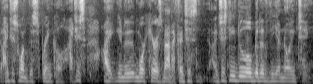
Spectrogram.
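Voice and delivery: soft, hesitant imitation of a seeker; hushed mock yearning. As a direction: plead softly, haltingly, as if for a small favor. Voicing charismatic sprinkle seekers.

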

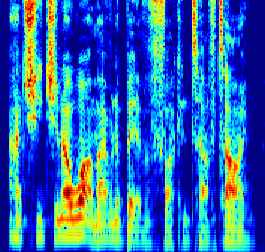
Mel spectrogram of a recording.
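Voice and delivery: soft, low confiding admission; quiet admission. Retold or imitated. Man confiding in his partner, soft and low. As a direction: let it drop low and soft.

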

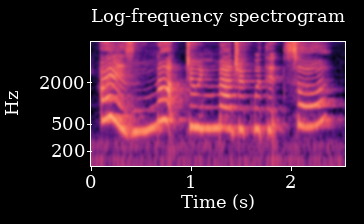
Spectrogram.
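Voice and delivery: very high, squeaky tearful squeal; the elf squeals her innocence in tears; squealing house-elf. A narrator's reading. Winky pleading with Mister Diggory, high tearful squeal. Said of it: "squealed Winky".

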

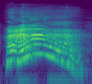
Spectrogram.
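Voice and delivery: loud, high mock villain laugh; villain's "ha ha". Imitating an ambusher behind the tree, triumphant laugh. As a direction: burst out with a hammed-up gotcha laugh. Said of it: "And he's like".

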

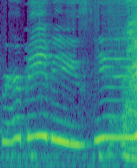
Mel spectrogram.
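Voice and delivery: high, loud cheering with a laugh; a relieved kid celebrating; gleeful high cheer; kid's glee. Retold or imitated. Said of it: "I'm like".

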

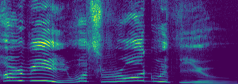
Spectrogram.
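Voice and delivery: high, loud, drawn-out wail of disbelief; exasperated shout. Real, not acted. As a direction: cry out in comic exasperation, stretching it. Mock outrage at the quoted question.

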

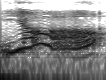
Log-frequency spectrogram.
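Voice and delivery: high, whiny mock-sad echo. Echoing her co-host's sad Fearless [name], high and whiny. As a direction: wail it back like a hurt teen. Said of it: "Fearless [name]'s all sad and says".

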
